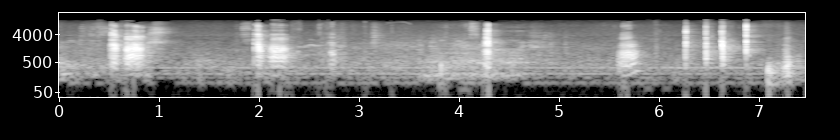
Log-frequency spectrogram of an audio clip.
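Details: A pet male Quaker (monk) parakeet mutters short, raspy, word-like phrases in three bursts, ending in a quick run of sharp clicks, over a faint indoor hum.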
